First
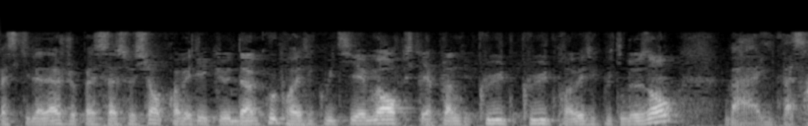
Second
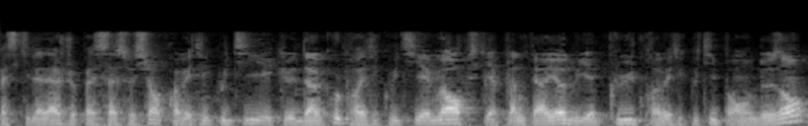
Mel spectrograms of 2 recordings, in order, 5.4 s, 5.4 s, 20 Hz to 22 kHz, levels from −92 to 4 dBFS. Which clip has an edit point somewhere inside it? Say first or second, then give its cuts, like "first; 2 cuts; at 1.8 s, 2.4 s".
first; 4 cuts; at 1.3 s, 3.1 s, 3.4 s, 4.1 s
